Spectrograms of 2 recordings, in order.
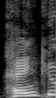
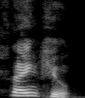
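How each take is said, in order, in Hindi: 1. पहली आवाज़ एक कड़ा, हवा वाला t है। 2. पहली आवाज़ एक नरम, सरसराने वाला th है। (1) "आज के बाद नहीं बोलना" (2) "आपने क्या बोलना है"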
